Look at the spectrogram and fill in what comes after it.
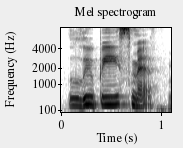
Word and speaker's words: Lupe-Smith: Lupe-Smith.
